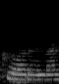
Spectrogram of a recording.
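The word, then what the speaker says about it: Chlorella: क्लोरेला, हाँ सही है, प्रोनाउंसिएशन इसका क्लोरेला ही होगा।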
